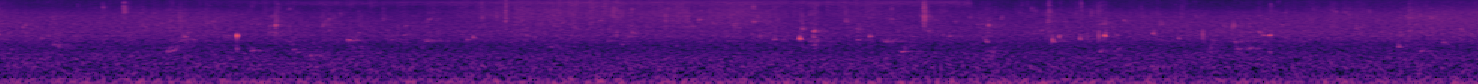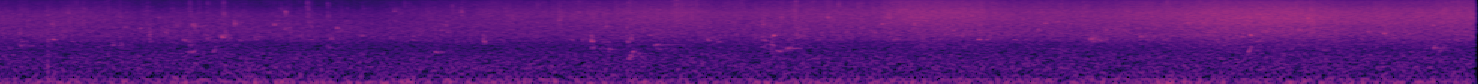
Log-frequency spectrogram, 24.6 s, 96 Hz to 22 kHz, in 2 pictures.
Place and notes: Reeds grow in water; the tall stems and leaves catch the sun and wind above, while the roots are in the mud below. This track is a mix of normal mics listening to wind in the reeds combined with a mono underwater mic - in sync and at the same spot - picking up the below surface sound. The very present bass is all from the underwater mic. I don't know what creates this, maybe its the movement of the whole reed bed, which is extensive, or the sound of waves pounding the beach 300meters away transmitted through the ground.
